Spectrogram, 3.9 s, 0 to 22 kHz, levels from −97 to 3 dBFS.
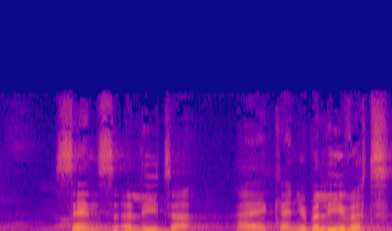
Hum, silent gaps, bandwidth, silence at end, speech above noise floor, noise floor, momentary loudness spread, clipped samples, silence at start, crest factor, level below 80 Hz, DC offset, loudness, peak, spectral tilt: none; none; 13 kHz; 0 s; 26 dB; -59 dBFS; 12 LU; under 0.1%; 0.1 s; 18 dB; -68 dBFS; under 0.1%; -33 LUFS; -16 dBFS; -5 dB/octave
